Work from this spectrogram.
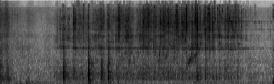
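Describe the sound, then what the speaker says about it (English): An El Presidente rum cocktail stirred with ice: close, light clinking and rattling of ice cubes against glass in a quick, irregular rhythm, fairly quiet and alone. "now we stir this with ice"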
